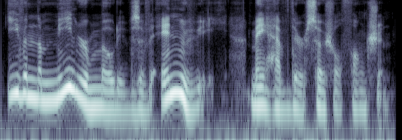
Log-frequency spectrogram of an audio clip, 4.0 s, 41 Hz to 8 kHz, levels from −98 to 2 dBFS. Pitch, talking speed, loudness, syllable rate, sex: 160 Hz, 165 wpm, -16 LUFS, 5.3 syllables/s, male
